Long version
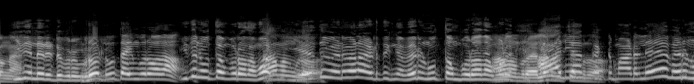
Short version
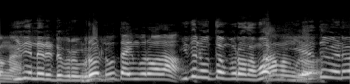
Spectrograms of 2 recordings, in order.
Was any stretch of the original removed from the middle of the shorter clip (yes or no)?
no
